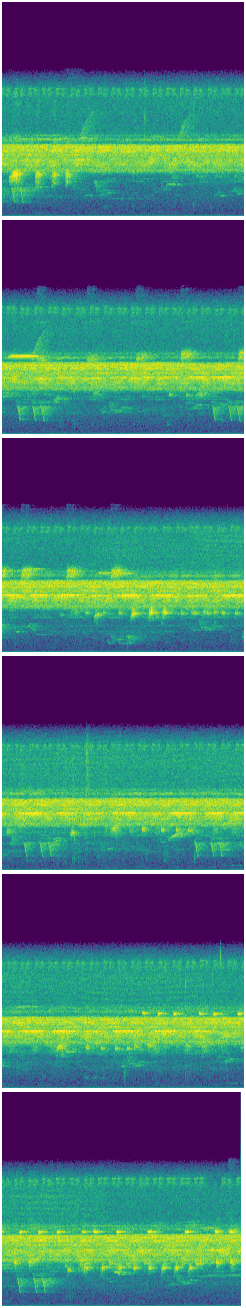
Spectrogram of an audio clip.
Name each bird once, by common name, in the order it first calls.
Buff-breasted Wren, Buff-throated Saltator, unidentified bird, Cinereous Tinamou, Thrush-like Wren, Piratic Flycatcher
